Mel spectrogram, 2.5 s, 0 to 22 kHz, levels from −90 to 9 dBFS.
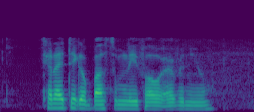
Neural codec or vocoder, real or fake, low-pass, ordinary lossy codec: codec, 16 kHz, 4 kbps, X-Codec, WavLM features, trained on Multilingual LibriSpeech; fake; 5.4 kHz; none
